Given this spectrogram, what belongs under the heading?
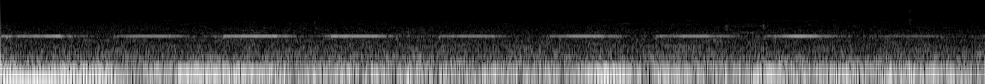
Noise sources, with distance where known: reverse beeper, far

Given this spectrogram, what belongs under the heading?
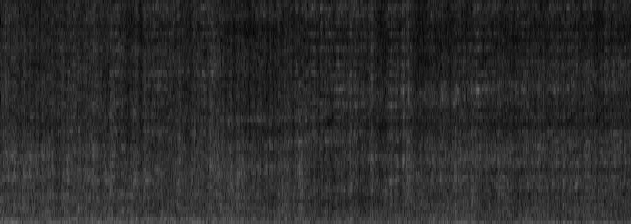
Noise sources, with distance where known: large-sounding engine

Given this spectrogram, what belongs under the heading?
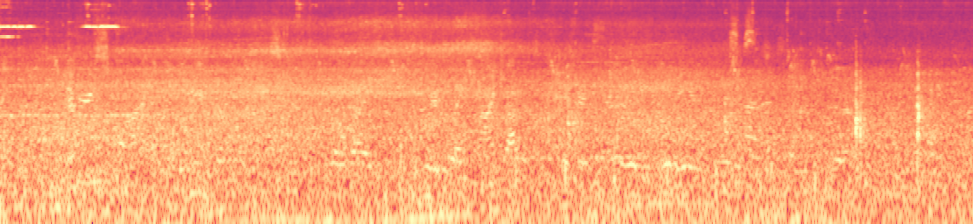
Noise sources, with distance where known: engine of unclear size
person or small group talking

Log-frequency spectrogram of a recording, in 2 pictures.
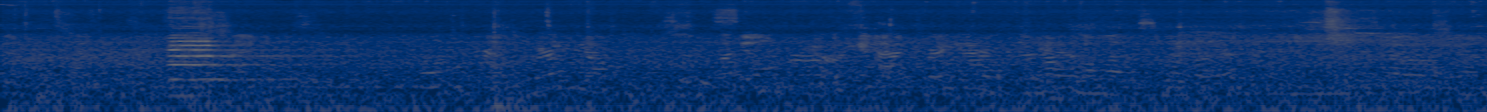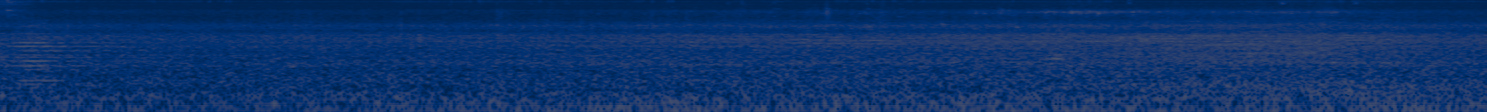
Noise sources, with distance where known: car horn

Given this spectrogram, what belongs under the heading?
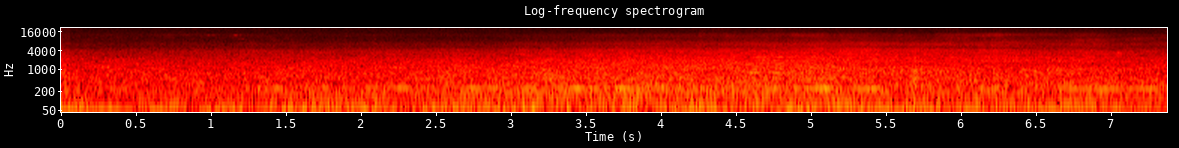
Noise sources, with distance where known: engine of unclear size, far
car horn, far

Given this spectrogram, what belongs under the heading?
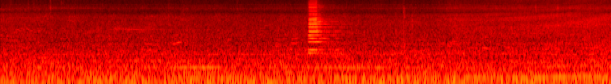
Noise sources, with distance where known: car horn, near

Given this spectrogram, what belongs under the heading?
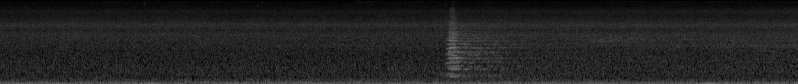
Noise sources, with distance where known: car horn, near

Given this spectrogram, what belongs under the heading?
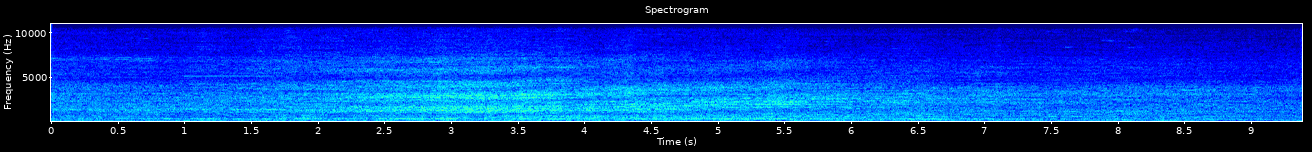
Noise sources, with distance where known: medium-sounding engine, far

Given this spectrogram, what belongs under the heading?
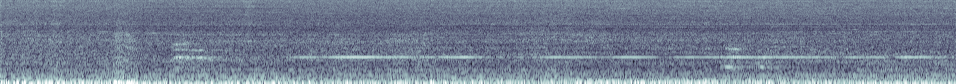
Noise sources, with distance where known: background noise

